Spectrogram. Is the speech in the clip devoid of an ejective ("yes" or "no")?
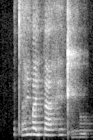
no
